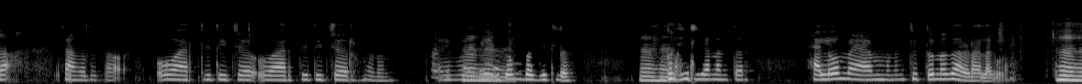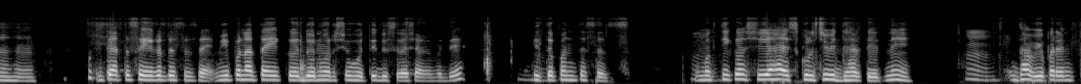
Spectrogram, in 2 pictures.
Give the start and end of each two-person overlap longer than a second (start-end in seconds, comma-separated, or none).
none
